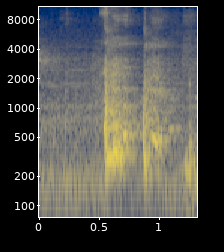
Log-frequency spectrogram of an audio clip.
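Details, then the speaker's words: Two short cough bursts from a young girl ill with fever and a red throat, coughing non-stop, on prescribed medicine; cough. "Nah itu dari situ dia batuknya terus-terusan tuh guys, non-stop sampai sekarang tuh."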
